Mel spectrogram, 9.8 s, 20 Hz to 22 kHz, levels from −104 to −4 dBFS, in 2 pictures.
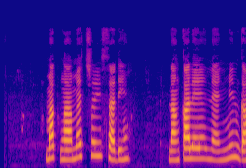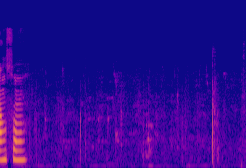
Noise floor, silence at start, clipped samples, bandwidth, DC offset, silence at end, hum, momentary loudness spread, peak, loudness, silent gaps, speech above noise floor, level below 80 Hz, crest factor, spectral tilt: -79 dBFS; 0.9 s; under 0.1%; 11.5 kHz; under 0.1%; 4.4 s; none; 14 LU; -8 dBFS; -29 LUFS; none; 51 dB; -88 dBFS; 24 dB; -5 dB/octave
